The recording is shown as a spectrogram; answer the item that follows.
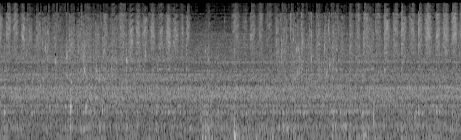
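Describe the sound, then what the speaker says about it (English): Running tap water rinsing naval jelly rust remover off a metal part, a steady, fairly quiet rush of flowing water with light splashing and no speech. "So just kind of use this and rinse it here"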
